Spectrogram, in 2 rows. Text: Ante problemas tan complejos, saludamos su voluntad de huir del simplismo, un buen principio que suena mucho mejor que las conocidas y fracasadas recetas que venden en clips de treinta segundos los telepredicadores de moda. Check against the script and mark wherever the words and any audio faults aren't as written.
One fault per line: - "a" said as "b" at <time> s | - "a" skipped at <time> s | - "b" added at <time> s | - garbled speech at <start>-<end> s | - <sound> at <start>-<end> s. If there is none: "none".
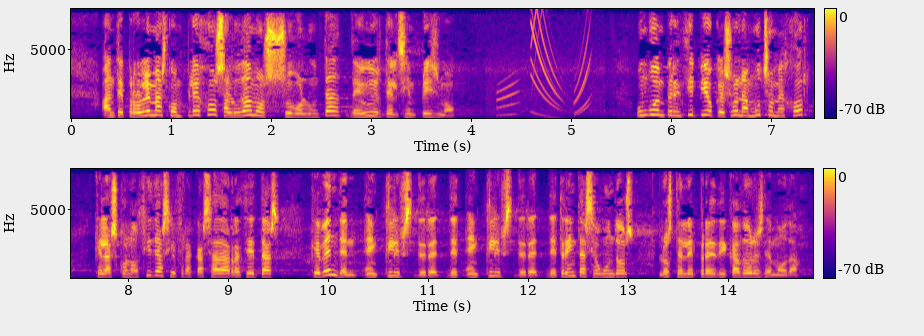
- "tan" skipped at 0.9 s
- chirp at 4.3-5.2 s
- "en clips de" added at 11.4 s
